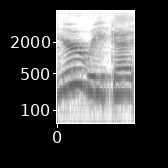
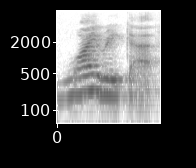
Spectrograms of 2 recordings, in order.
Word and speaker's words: Yreka: Yes, spelled with a Y. That's right. It's not Eureka, it's Yreka.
